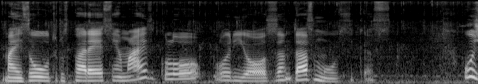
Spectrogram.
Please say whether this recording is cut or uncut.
uncut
